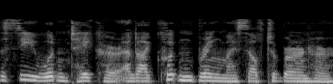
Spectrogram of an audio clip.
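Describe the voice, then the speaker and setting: This is a put-on character voice at a middle pitch. The pace is moderate. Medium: read story. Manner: weary, hushed.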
